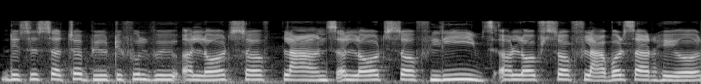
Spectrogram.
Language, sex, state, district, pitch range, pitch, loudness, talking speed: English, female, Maharashtra, Mumbai Suburban, 205-225 Hz, 215 Hz, -12 LUFS, 170 wpm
